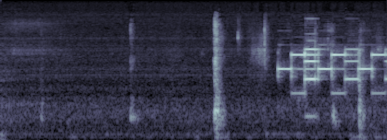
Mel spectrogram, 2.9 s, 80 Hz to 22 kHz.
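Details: Thecus 4100PRO NAS booting from USB drive after reinstalling the DOM module: a few faint clicks, then a quick run of high chirping beeps rising and falling; meaning unclear, afterwards no ping replies and the USB drive stops flashing.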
